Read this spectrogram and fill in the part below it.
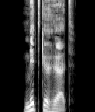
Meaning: past participle of mithören
- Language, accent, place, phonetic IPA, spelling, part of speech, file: German, Germany, Berlin, [ˈmɪtɡəˌhøːɐ̯t], mitgehört, verb, De-mitgehört.ogg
